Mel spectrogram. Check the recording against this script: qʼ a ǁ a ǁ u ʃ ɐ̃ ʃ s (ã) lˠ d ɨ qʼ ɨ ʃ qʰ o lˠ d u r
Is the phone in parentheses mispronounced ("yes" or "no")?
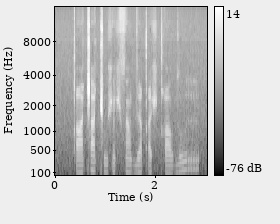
no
